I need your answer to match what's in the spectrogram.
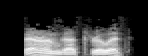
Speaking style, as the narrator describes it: Caramon said grimly

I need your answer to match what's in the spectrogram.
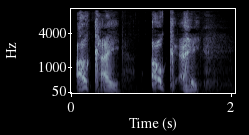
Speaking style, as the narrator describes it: he croaked between coughs

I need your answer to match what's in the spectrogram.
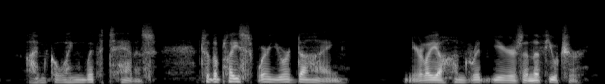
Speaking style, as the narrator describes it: she whispered

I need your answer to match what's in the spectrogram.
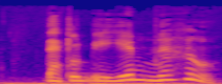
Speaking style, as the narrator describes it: he whimpered

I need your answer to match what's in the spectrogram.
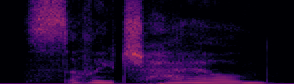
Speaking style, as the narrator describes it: Remus reprimands softly

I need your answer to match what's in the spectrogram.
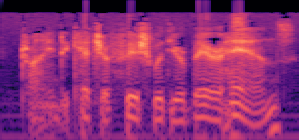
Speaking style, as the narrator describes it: Flint grumbled his disgust

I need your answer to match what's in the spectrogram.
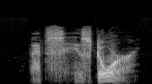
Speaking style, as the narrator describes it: the Kender said in such a soft whisper Caramon could barely hear him over the beating of his own heart

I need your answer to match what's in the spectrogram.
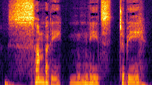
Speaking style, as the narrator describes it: stammered

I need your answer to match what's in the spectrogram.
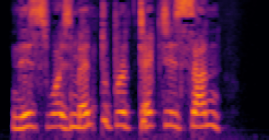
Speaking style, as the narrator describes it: the Maharani said bitterly

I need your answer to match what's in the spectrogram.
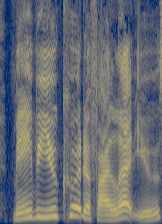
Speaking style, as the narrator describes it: said with a laugh

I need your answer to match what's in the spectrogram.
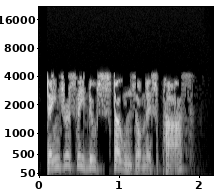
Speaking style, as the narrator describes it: she said

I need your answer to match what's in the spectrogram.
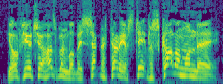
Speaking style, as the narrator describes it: many of them shouted

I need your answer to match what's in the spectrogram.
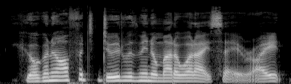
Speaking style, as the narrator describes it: Trevor chuckles

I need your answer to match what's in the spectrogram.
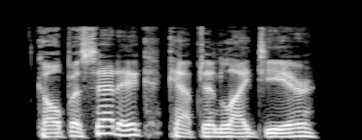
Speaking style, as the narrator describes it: Sally said

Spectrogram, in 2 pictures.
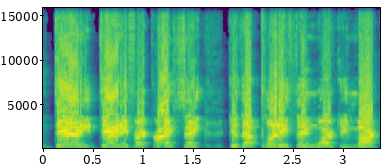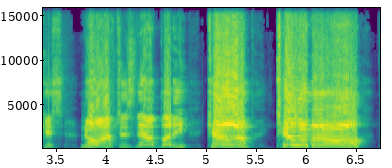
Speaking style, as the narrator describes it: Mikey shouting

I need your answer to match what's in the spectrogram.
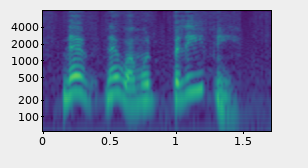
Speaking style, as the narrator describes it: stammered

